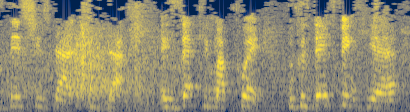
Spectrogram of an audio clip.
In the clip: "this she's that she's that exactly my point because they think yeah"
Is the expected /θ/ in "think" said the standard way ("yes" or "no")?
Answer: yes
